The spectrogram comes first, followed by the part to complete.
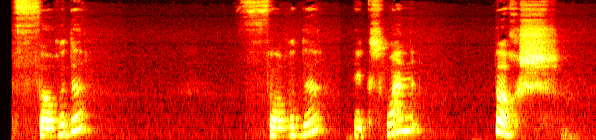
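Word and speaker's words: Bosch: for the next one Bosh Bosh some people said Porsha we said Bosh Bosh also the car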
